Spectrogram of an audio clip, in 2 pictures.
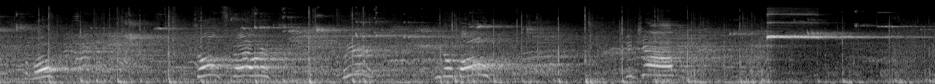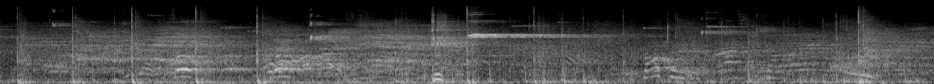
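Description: Young girls shout and call out to one another.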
